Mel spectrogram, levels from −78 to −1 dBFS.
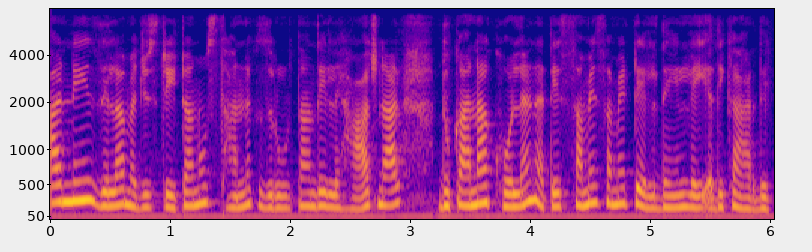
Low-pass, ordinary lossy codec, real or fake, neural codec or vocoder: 7.2 kHz; none; fake; autoencoder, 48 kHz, 128 numbers a frame, DAC-VAE, trained on Japanese speech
